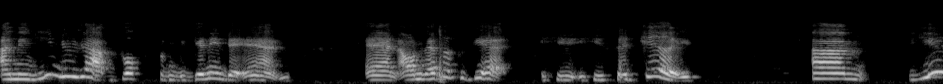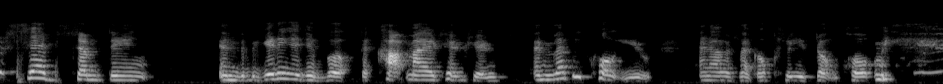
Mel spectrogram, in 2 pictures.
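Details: Real interview speech of an adult woman, an actress and comedian, with cerebral palsy since birth (born 1956); dysarthria (cerebral palsy).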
